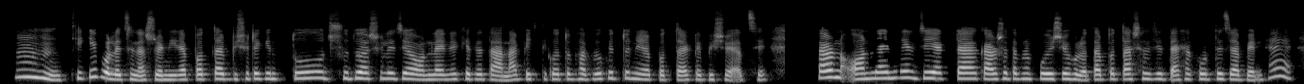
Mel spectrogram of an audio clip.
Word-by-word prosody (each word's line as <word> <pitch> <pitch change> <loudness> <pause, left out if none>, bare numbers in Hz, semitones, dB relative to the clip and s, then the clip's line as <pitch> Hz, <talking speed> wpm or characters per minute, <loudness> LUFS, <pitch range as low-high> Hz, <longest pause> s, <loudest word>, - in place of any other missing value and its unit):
হু, - - -5 0.2
হু, - - +5 0.3
ঠিকই 280 +6 -2
বলেছেন। 225 -3 +4
আসলে 215 +1 +1
নিরাপত্তার 235 +3 +1
বিষয়টা 255 +2 -1
কিন্তু 255 +1 -3 0.4
শুধু 280 -1 -3
আসলে 270 +1 -3
যে 265 - +4
অনলাইনের 225 +2 0
ক্ষেত্রে 240 -2 0
তা 215 - +2
না, - - 0
ব্যক্তিগতভাবেও 240 0 -2
কিন্তু 280 0 -4
নিরাপত্তার 225 -3 -2
একটা 220 +1 -5
বিষয় 225 -2 -3
আছে। - - -9 0.6
কারণ 325 +2 +6 0.2
অনলাইনের 285 +4 +1
যে 290 - +1
একটা 265 0 -1 0.2
কারো 245 -1 +4
সাথে 270 -1 -1
আপনার 255 0 -3
পরিচয় 250 0 +4
হলো 215 -3 +2
তারপর 230 +2 0
তার 240 0 +2
সাথে 255 -2 -2
যে - - +1
দেখা 230 +3 -2
করতে 245 +1 0
যাবেন 215 -3 0
হ্যাঁ, 365 0 -3
245 Hz, 175 wpm, -23 LUFS, 230-265 Hz, 0.6 s, কারণ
